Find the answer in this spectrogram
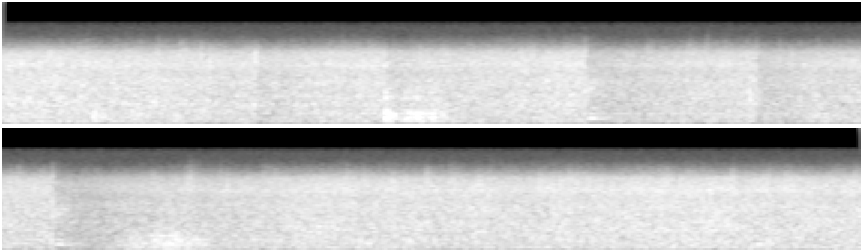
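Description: Steady sizzling of food frying in a wok over a gas burner, dipping briefly twice midway.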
